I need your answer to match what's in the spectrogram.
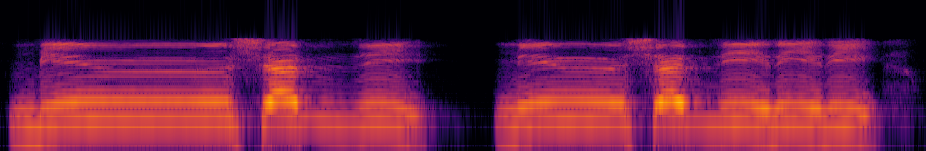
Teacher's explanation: بترقق. لما بتكسر الراء بترقق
